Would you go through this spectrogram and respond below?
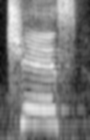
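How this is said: It is said in an American English accent. "American English में आप इसे चैंस"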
